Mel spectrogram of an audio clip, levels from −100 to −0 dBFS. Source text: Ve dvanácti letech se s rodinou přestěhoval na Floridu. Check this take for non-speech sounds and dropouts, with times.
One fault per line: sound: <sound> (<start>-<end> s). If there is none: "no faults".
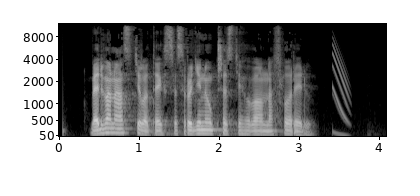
sound: chirp (3.4-3.7 s)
